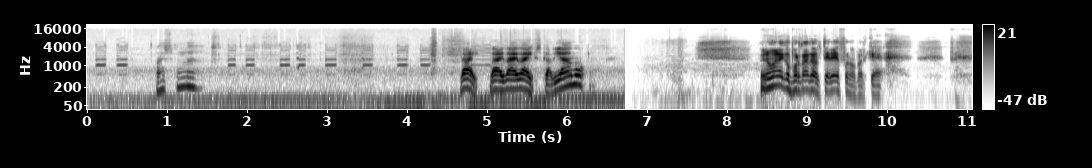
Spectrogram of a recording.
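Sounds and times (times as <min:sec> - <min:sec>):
metal detector beeps: 0:00.1 - 0:00.6, 0:01.7 - 0:05.6.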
